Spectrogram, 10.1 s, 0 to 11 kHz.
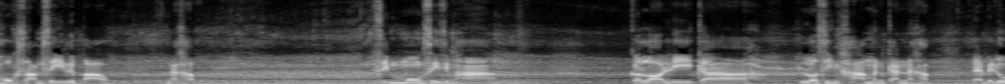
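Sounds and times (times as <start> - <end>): distant diesel locomotive engine: 0.0 - 10.0.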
